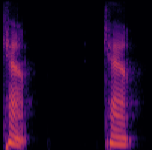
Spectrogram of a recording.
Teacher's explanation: I'm not pushing out that T, so it'll be a uh a stop T, a flap T.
